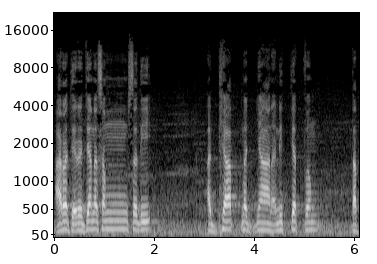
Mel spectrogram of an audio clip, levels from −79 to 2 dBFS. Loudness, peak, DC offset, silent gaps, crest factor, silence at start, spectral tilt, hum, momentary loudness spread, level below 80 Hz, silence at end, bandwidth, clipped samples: -17 LUFS; 0 dBFS; under 0.1%; none; 16 dB; 0 s; -6.5 dB/octave; none; 21 LU; -40 dBFS; 0 s; 13.5 kHz; under 0.1%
